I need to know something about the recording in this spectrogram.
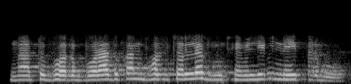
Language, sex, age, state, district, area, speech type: Odia, female, 45-60, Odisha, Sambalpur, rural, conversation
